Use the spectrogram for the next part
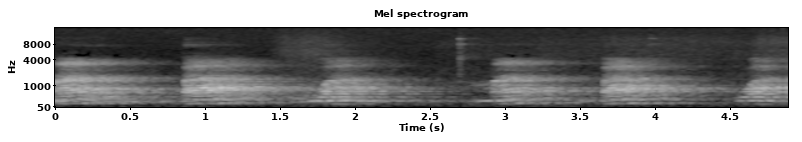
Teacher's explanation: Kemudian ma juga di bibir. Kedua-dua kita lihat bibir atas disatukan sama bibir bawah, muncullah mereka bertiga ini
